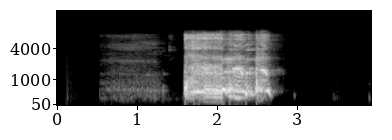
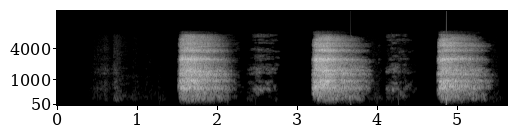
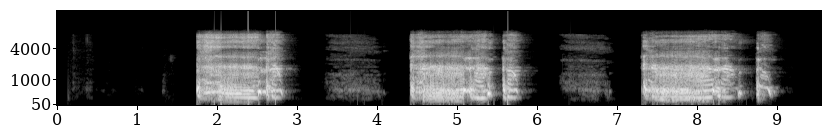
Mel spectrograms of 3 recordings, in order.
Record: cough_length: 3.9 s
cough_amplitude: 31092
cough_signal_mean_std_ratio: 0.46
exhalation_length: 5.6 s
exhalation_amplitude: 15524
exhalation_signal_mean_std_ratio: 0.42
three_cough_length: 9.6 s
three_cough_amplitude: 32767
three_cough_signal_mean_std_ratio: 0.56
survey_phase: beta (2021-08-13 to 2022-03-07)
age: 18-44
gender: Male
wearing_mask: 'No'
symptom_cough_any: true
symptom_new_continuous_cough: true
symptom_runny_or_blocked_nose: true
symptom_shortness_of_breath: true
symptom_fatigue: true
symptom_fever_high_temperature: true
symptom_other: true
smoker_status: Never smoked
respiratory_condition_asthma: false
respiratory_condition_other: false
recruitment_source: Test and Trace
submission_delay: 1 day
covid_test_result: Positive
covid_test_method: RT-qPCR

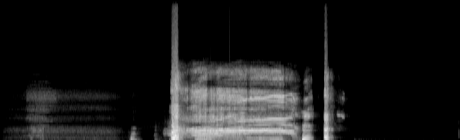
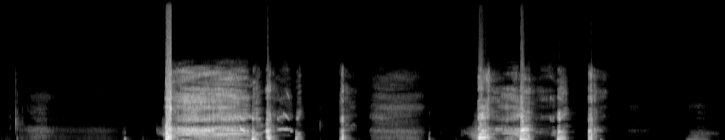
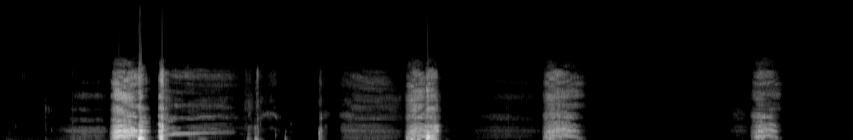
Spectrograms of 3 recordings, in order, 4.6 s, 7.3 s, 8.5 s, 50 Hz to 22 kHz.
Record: cough_length: 4.6 s
cough_amplitude: 32768
cough_signal_mean_std_ratio: 0.44
three_cough_length: 7.3 s
three_cough_amplitude: 32768
three_cough_signal_mean_std_ratio: 0.34
exhalation_length: 8.5 s
exhalation_amplitude: 32767
exhalation_signal_mean_std_ratio: 0.26
survey_phase: beta (2021-08-13 to 2022-03-07)
age: 45-64
gender: Male
wearing_mask: 'No'
symptom_new_continuous_cough: true
symptom_runny_or_blocked_nose: true
symptom_shortness_of_breath: true
symptom_fatigue: true
symptom_headache: true
symptom_change_to_sense_of_smell_or_taste: true
symptom_loss_of_taste: true
symptom_other: true
symptom_onset: 3 days
smoker_status: Never smoked
respiratory_condition_asthma: true
respiratory_condition_other: false
recruitment_source: Test and Trace
submission_delay: 1 day
covid_test_result: Positive
covid_test_method: LAMP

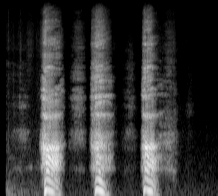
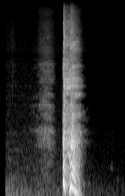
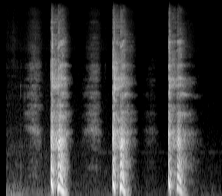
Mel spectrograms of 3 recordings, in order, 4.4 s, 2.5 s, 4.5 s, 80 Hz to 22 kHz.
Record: exhalation_length: 4.4 s
exhalation_amplitude: 32253
exhalation_signal_mean_std_ratio: 0.37
cough_length: 2.5 s
cough_amplitude: 28795
cough_signal_mean_std_ratio: 0.27
three_cough_length: 4.5 s
three_cough_amplitude: 31227
three_cough_signal_mean_std_ratio: 0.32
survey_phase: beta (2021-08-13 to 2022-03-07)
age: 18-44
gender: Male
wearing_mask: 'No'
symptom_none: true
smoker_status: Never smoked
respiratory_condition_asthma: false
respiratory_condition_other: false
recruitment_source: REACT
submission_delay: 2 days
covid_test_result: Negative
covid_test_method: RT-qPCR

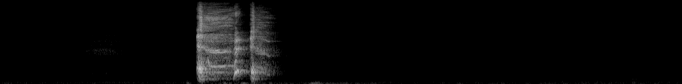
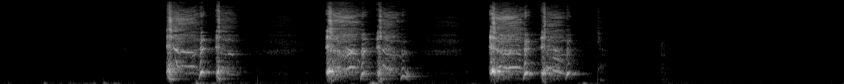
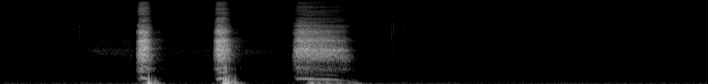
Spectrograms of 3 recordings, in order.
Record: cough_length: 6.8 s
cough_amplitude: 26118
cough_signal_mean_std_ratio: 0.22
three_cough_length: 8.4 s
three_cough_amplitude: 23456
three_cough_signal_mean_std_ratio: 0.35
exhalation_length: 7.1 s
exhalation_amplitude: 22199
exhalation_signal_mean_std_ratio: 0.27
survey_phase: beta (2021-08-13 to 2022-03-07)
age: 45-64
gender: Female
wearing_mask: 'No'
symptom_none: true
smoker_status: Never smoked
respiratory_condition_asthma: false
respiratory_condition_other: false
recruitment_source: REACT
submission_delay: 1 day
covid_test_result: Negative
covid_test_method: RT-qPCR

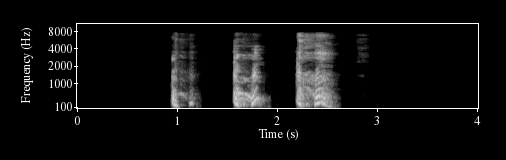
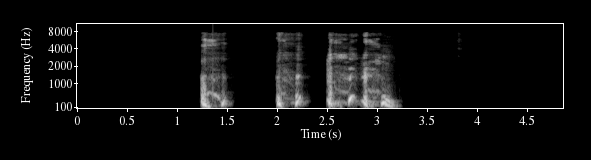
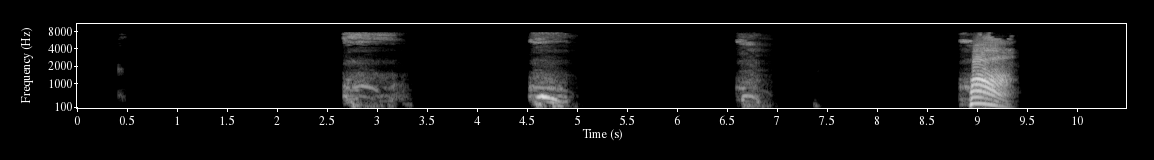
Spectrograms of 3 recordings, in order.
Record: three_cough_length: 4.0 s
three_cough_amplitude: 27772
three_cough_signal_mean_std_ratio: 0.31
cough_length: 4.9 s
cough_amplitude: 27344
cough_signal_mean_std_ratio: 0.28
exhalation_length: 10.5 s
exhalation_amplitude: 27799
exhalation_signal_mean_std_ratio: 0.21
survey_phase: alpha (2021-03-01 to 2021-08-12)
age: 45-64
gender: Male
wearing_mask: 'No'
symptom_cough_any: true
symptom_shortness_of_breath: true
smoker_status: Never smoked
respiratory_condition_asthma: true
respiratory_condition_other: false
recruitment_source: Test and Trace
submission_delay: 1 day
covid_test_result: Positive
covid_test_method: RT-qPCR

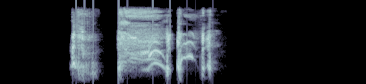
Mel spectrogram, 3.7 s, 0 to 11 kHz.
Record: cough_length: 3.7 s
cough_amplitude: 31784
cough_signal_mean_std_ratio: 0.39
survey_phase: beta (2021-08-13 to 2022-03-07)
age: 18-44
gender: Male
wearing_mask: 'Yes'
symptom_cough_any: true
symptom_new_continuous_cough: true
symptom_runny_or_blocked_nose: true
symptom_shortness_of_breath: true
symptom_fever_high_temperature: true
symptom_headache: true
symptom_change_to_sense_of_smell_or_taste: true
symptom_loss_of_taste: true
symptom_onset: 4 days
smoker_status: Never smoked
respiratory_condition_asthma: false
respiratory_condition_other: false
recruitment_source: Test and Trace
submission_delay: 2 days
covid_test_result: Positive
covid_test_method: RT-qPCR
covid_ct_value: 16.6
covid_ct_gene: ORF1ab gene
covid_ct_mean: 17.0
covid_viral_load: 2600000 copies/ml
covid_viral_load_category: High viral load (>1M copies/ml)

